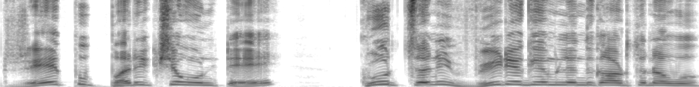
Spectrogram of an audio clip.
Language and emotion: Telugu, angry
